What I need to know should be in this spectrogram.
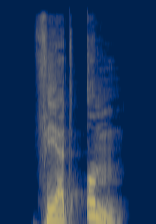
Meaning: third-person singular present of umfahren
- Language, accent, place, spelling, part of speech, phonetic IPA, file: German, Germany, Berlin, fährt um, verb, [ˌfɛːɐ̯t ˈʊm], De-fährt um.ogg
